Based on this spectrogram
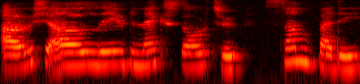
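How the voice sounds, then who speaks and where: Using a put-on character voice, a woman speaks at a high pitch. Her pace is fairly slow and her intonation fairly even. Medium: read story. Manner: giggly, playful.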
